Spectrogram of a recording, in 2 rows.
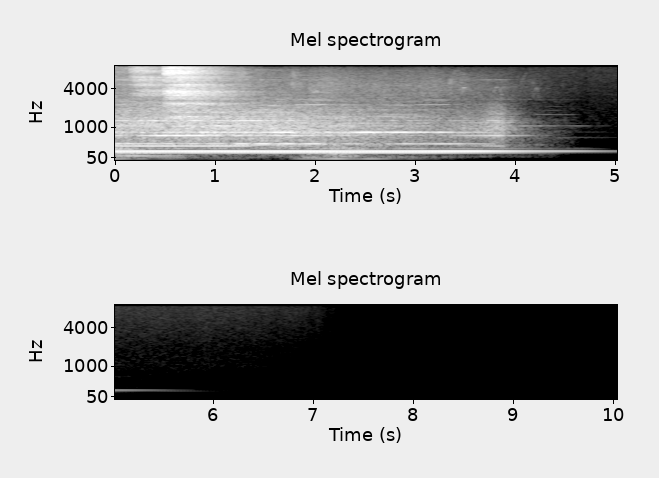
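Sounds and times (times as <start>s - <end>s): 
oboe: 0.0s - 4.5s
flute: 0.0s - 4.7s.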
